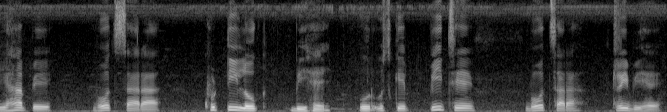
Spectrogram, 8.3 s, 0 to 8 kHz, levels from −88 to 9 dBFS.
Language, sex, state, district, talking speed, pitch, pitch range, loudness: Hindi, male, West Bengal, Alipurduar, 115 wpm, 135 Hz, 115-150 Hz, -19 LUFS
